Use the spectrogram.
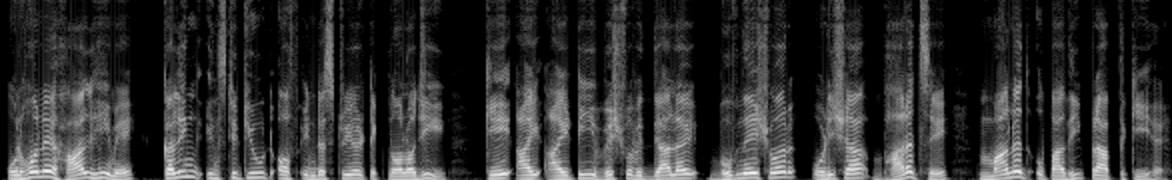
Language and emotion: Hindi, neutral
